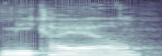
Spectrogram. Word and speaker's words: Michael: translation of my name Michael uh pronounced Mikael um in Islam is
